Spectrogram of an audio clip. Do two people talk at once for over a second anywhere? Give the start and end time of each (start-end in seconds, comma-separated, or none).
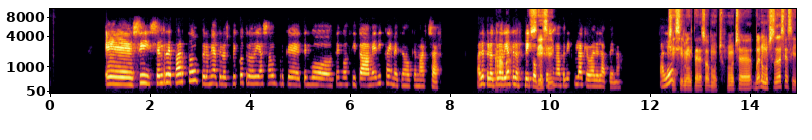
8.8-10.2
